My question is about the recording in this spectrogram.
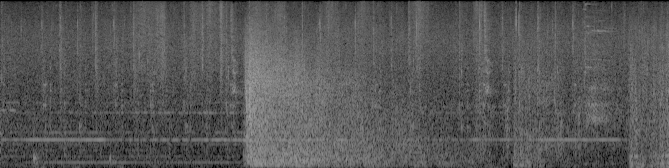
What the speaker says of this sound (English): It's raining too, so we can't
